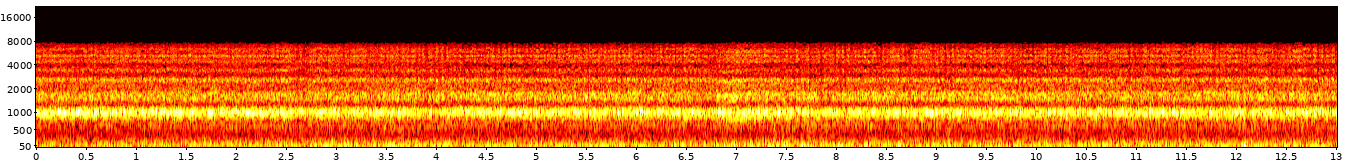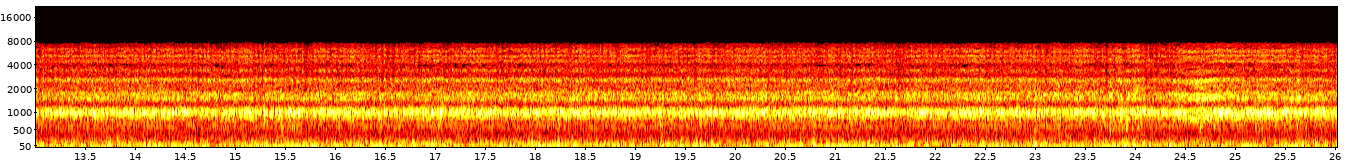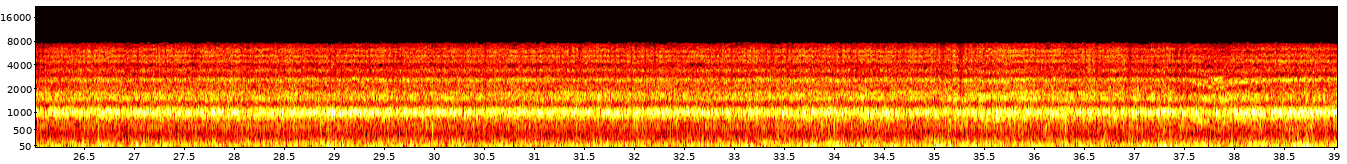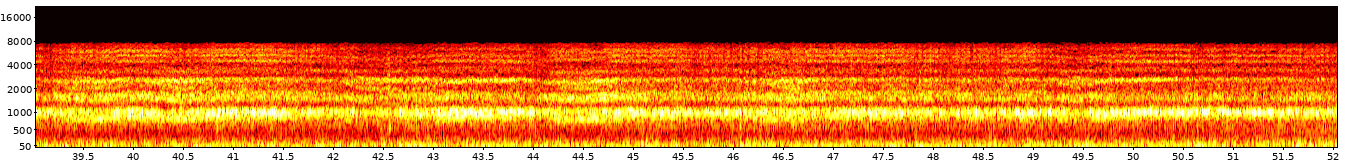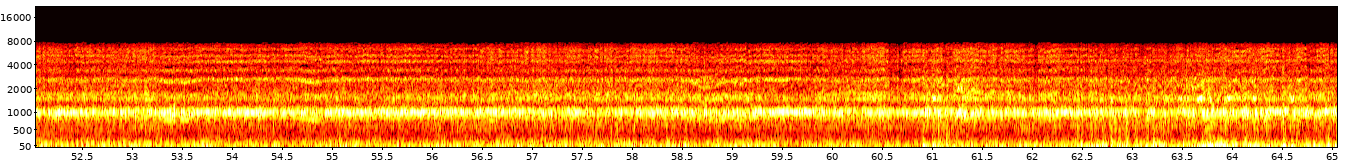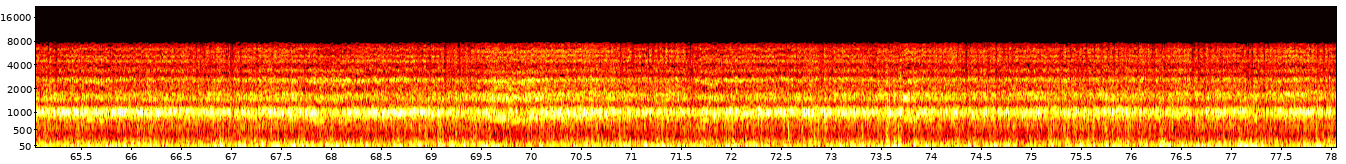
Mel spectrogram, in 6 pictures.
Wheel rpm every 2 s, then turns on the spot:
230, 230, 230, 230, 230, 230, 230, 240, 240, 230, 230, 230, 230, 230, 230, 230, 230, 230, 230, 220, 220, 220, 220, 230, 230, 230, 230, 230, 230, 230, 230, 230, 240, 230, 230, 230, 230, 230, 230.
none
